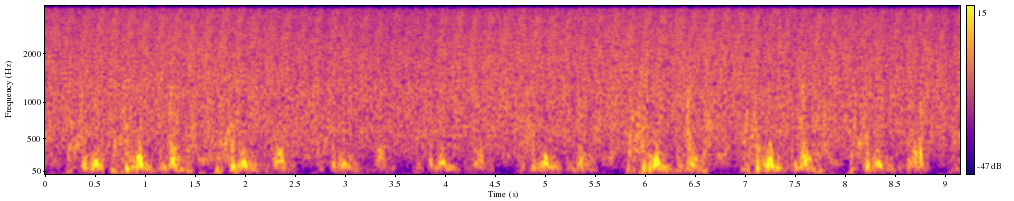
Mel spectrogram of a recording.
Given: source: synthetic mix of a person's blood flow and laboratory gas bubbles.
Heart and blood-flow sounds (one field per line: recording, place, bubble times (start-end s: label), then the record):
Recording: Doppler ultrasound of blood flow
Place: precordium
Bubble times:
8.71-8.81 s: bubbles
From the record:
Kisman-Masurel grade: 112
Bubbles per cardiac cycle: 1 to 2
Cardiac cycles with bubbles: 1 to 10%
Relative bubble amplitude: moderate (0.250 to 0.450)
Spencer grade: 1 (occasional bubble signal discernible with the cardiac motion signal, with majority of cardiac periods free of bubbles)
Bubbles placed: only in the low amplitude regions of the cardiac cycle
